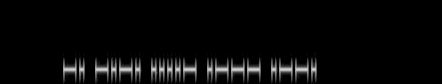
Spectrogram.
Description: Morse code, heard as a keyed tone, about 29 wpm, 700 Hz. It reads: NC4JP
